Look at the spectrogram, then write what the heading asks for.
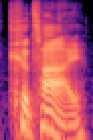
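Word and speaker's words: Китай: China and Russia is called Katai. Not kidding. That's how it's pronounced.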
